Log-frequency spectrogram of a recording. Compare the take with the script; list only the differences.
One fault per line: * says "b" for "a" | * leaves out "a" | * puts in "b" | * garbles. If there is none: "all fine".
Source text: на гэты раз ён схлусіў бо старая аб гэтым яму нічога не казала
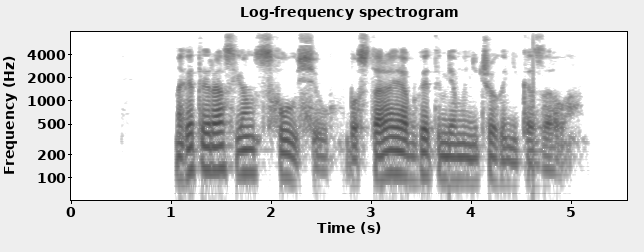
all fine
